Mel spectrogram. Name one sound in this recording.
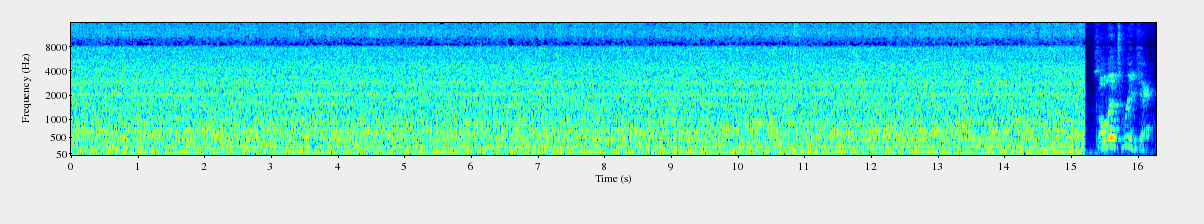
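A tractor engine runs loudly and steadily, then cuts off.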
